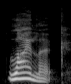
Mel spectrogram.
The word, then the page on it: lilac: láilək; ライラク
